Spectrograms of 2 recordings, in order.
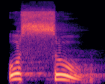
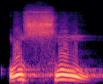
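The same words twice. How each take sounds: First: Usu light and thin. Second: Usu thick with raised tongue root; heavy Usu. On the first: Teacher repeats sin dhammah for the class. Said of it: "ulangi sin dhammah". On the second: Teacher repeats sod dhammah for the class. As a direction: make Usu full and heavy. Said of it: "Sod dhammah". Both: Shown as a demonstration.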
